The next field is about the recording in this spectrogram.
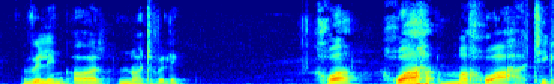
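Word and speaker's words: ख़्वाह-मख़्वाह: खाम खां या खामा खां नहीं है, यह है ख्वाह मख्वाह, ख्वाह मख्वाह।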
